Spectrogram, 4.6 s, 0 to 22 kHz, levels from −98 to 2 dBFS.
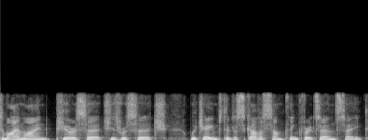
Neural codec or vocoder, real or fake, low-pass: none; real; 7.2 kHz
